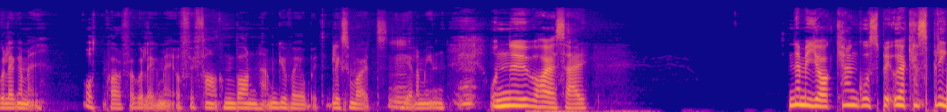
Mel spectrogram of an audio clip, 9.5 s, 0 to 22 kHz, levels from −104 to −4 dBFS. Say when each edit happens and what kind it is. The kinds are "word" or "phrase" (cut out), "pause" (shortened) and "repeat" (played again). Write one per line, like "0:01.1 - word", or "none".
0:01.0 - word
0:02.2 - word
0:03.3 - word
